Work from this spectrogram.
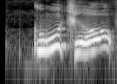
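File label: "zu qiu" (football), Chinese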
